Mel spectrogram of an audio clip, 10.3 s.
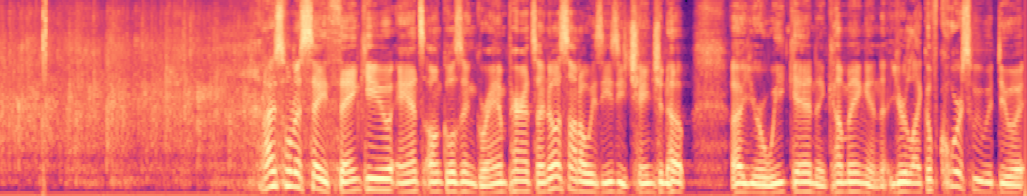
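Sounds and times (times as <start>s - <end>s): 
audience applause: 0.0s - 4.0s
speech: 2.7s - 10.2s.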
